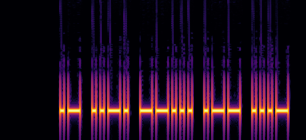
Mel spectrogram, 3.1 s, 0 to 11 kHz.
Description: Morse code, heard as a keyed tone, about 28 wpm, 700 Hz. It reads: AF7WV
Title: USA Call Signs 30wpm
